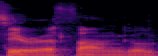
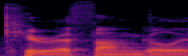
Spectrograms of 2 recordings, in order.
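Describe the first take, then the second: First: The name begins with a soft S sound. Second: The name begins with a hard K sound. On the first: The speaker calls it right. "because it sounds cooler" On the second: The speaker calls it wrong. "it's not"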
